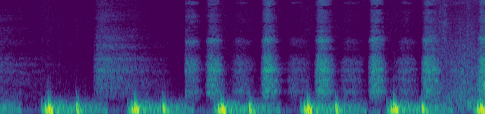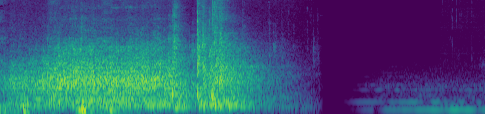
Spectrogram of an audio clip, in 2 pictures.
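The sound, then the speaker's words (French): A heavy prison cell door on death row grinds and slides open in a loud, rumbling rush, preceded by steady thudding heartbeats and followed by a low, droning hum. “Finalement, la porte s'ouvre sur la cellule de Tenshu Yashiro.”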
